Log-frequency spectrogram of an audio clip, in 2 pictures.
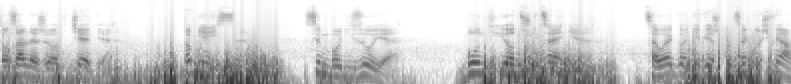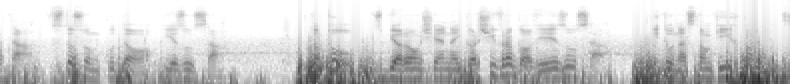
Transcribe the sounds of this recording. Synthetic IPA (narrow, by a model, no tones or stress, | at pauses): t̪ɔzalɛʐɘɔt̪t͡ɕebʲjɛ̰t̪ɔmʲejst̪sɛ̰sɘmbɔlʲizujɛ | bunt̪iɔd̪ʐut̪sɛɲɛ̰t̪sawɛɡɔɲɛvʲjɛʐɔnt̪sɛɡɔɕfʲjat̪a̰fst̪ɔsuŋkud̪ɔjɛzusa̰ | t̪ɔt̪uzbʲjɔɾɔ̃w̃ɕɛnajɡɔɾɕivɾɔɡɔvʲjɛjɛzusa̰it̪unast̪ɔmpʲiixkɔɲɛ̰t̪s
